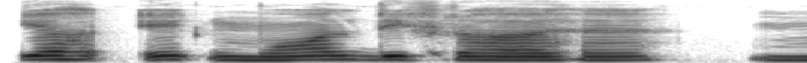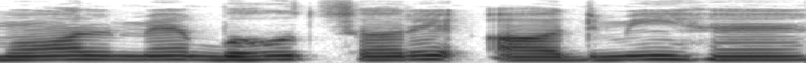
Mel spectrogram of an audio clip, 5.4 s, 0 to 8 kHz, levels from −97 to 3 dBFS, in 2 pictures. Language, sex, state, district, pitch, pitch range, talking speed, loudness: Hindi, male, Jharkhand, Deoghar, 165 Hz, 160-180 Hz, 135 wpm, -16 LUFS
